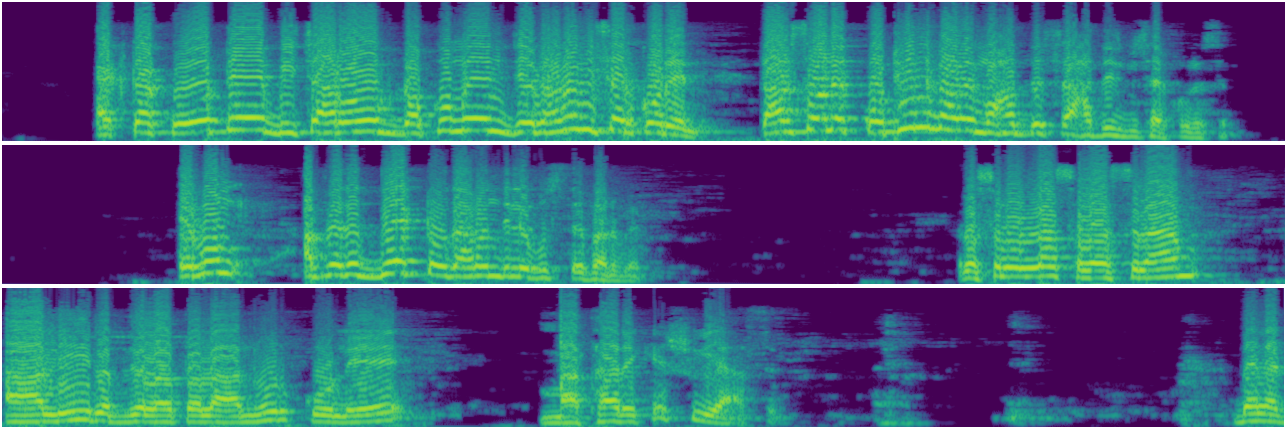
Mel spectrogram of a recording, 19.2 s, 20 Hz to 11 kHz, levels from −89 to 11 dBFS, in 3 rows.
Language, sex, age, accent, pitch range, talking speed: Bengali, male, 50-69, native, 150-235 Hz, 105 wpm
